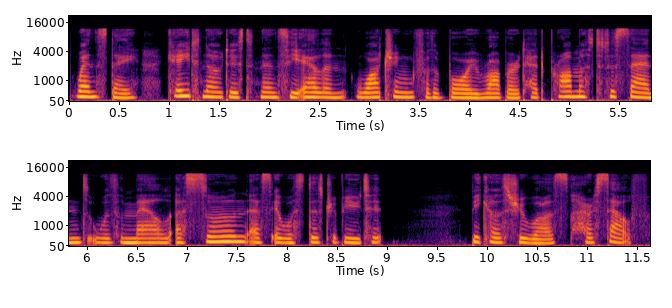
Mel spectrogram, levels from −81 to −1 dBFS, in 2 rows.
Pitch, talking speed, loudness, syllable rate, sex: 215 Hz, 140 wpm, -18 LUFS, 4.3 syllables/s, female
